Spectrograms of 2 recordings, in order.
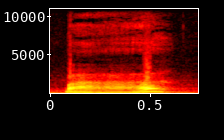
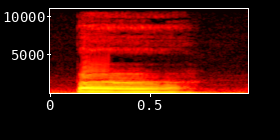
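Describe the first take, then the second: First: The pitch rises from low to high. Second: The pitch stays level throughout. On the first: Dad. "rising tone" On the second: To throw. "This is the flat tone"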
